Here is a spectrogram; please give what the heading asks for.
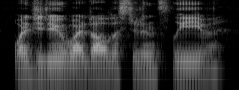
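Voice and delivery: ordinary talk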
